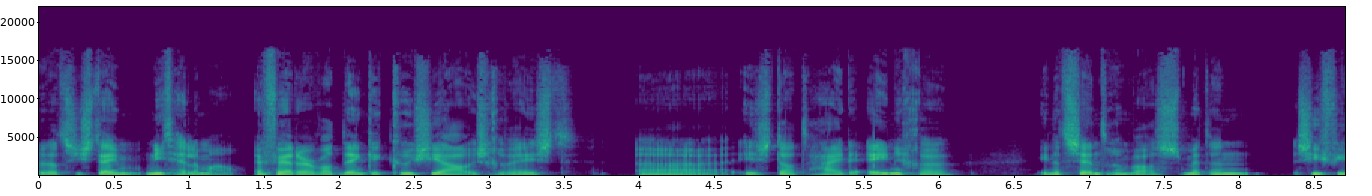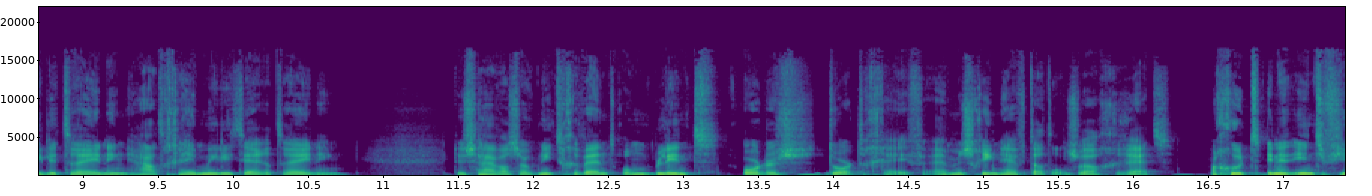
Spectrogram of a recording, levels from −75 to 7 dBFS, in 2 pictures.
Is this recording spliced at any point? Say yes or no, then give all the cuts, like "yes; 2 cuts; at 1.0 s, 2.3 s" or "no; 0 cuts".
no; 0 cuts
